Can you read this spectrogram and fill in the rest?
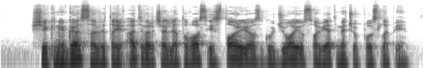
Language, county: Lithuanian, Klaipėda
